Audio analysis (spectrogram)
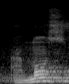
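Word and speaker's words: Amós: ha vuelto y amos amos porque tiene acento en la atmósfera amos 5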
